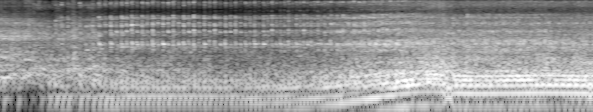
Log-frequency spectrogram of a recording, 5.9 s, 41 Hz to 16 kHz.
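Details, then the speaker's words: 1980 International 184 Loboy tractor, recently acquired, started after ignition switch and wiring repair; steady even firing at relaxed idle about three beats per second, no knocks or misses, normal idle. "Yeah, it's still on. But, oh, runs good, huh?"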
